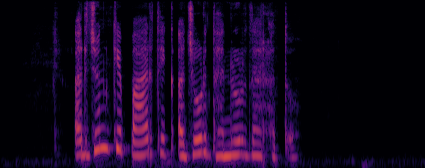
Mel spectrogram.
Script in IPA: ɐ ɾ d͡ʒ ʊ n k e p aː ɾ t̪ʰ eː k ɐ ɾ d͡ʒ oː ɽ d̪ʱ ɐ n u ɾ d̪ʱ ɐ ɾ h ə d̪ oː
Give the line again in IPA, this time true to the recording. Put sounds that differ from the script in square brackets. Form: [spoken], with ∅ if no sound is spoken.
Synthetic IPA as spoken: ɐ ɾ d͡ʒ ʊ n k e p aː ɾ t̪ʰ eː k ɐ [∅] d͡ʒ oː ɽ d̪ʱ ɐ n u ɾ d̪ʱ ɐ ɾ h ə [t̪] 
